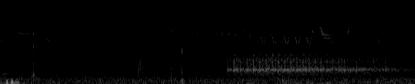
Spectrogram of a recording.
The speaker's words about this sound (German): Uh, das war ein Specht in der Ferne.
